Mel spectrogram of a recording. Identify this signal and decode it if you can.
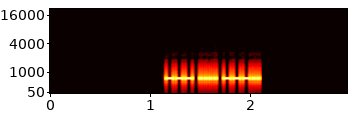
Morse code, heard as a keyed tone, about 50 wpm, 700 Hz. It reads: OH8
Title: Callsign Prefixes for Top 50 DXCC - 50wpm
